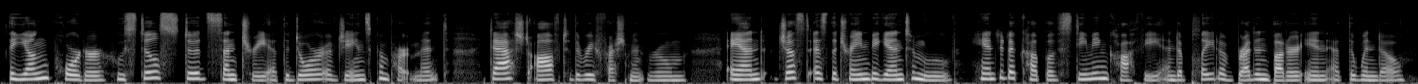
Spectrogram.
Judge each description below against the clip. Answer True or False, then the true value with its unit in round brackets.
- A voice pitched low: False (225 Hz)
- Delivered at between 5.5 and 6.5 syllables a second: False (4.6 syllables/s)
